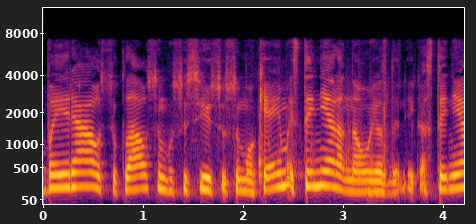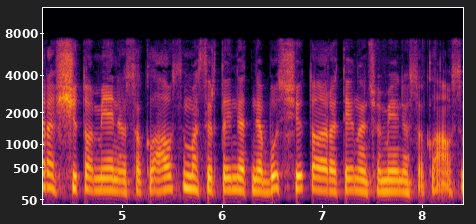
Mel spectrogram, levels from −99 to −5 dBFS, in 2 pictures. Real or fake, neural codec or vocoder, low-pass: real; none; 7.2 kHz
